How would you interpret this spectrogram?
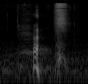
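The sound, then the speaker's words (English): A single sneeze: a short voiced intake bursts into a sharp, hissing expulsion of air, fairly loud, with no talking. “That's what you can hear, I'm sneezing.”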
